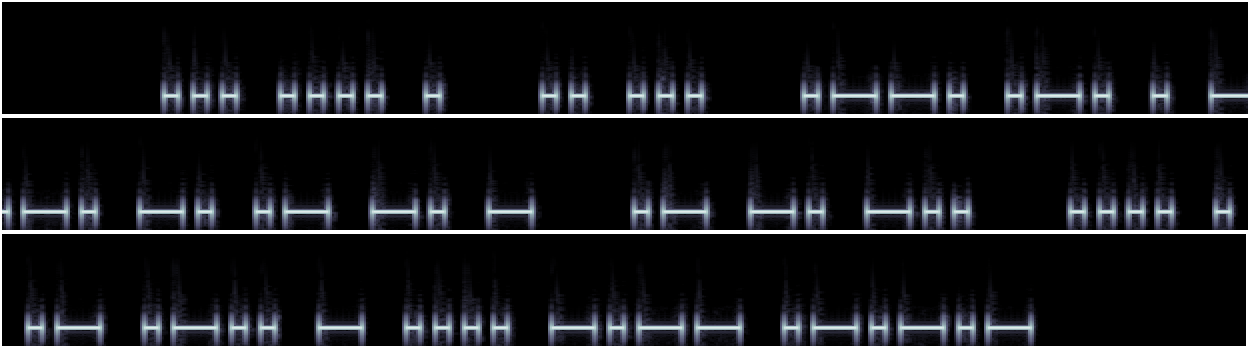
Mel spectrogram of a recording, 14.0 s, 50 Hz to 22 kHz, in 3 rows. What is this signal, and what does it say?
Morse code, heard as a keyed tone, about 22 wpm, 700 Hz. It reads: SHE IS PREGNANT AND HEALTHY.
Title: Sentences from Top 1000 Words - Review Part 6 - 22wpm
